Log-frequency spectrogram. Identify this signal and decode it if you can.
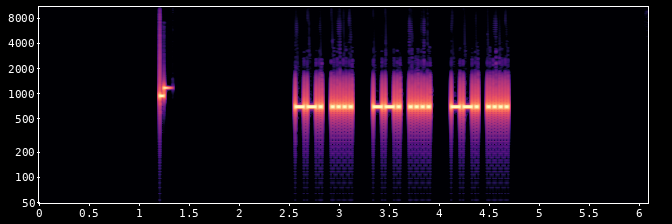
Morse code, heard as a keyed tone, about 38 wpm, 700 Hz. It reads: GH GH GH
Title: Multi-letter Phonemes Repeated 3x 40wpm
